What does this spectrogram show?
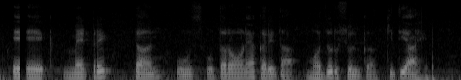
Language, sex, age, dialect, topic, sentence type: Marathi, male, 18-24, Standard Marathi, agriculture, question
